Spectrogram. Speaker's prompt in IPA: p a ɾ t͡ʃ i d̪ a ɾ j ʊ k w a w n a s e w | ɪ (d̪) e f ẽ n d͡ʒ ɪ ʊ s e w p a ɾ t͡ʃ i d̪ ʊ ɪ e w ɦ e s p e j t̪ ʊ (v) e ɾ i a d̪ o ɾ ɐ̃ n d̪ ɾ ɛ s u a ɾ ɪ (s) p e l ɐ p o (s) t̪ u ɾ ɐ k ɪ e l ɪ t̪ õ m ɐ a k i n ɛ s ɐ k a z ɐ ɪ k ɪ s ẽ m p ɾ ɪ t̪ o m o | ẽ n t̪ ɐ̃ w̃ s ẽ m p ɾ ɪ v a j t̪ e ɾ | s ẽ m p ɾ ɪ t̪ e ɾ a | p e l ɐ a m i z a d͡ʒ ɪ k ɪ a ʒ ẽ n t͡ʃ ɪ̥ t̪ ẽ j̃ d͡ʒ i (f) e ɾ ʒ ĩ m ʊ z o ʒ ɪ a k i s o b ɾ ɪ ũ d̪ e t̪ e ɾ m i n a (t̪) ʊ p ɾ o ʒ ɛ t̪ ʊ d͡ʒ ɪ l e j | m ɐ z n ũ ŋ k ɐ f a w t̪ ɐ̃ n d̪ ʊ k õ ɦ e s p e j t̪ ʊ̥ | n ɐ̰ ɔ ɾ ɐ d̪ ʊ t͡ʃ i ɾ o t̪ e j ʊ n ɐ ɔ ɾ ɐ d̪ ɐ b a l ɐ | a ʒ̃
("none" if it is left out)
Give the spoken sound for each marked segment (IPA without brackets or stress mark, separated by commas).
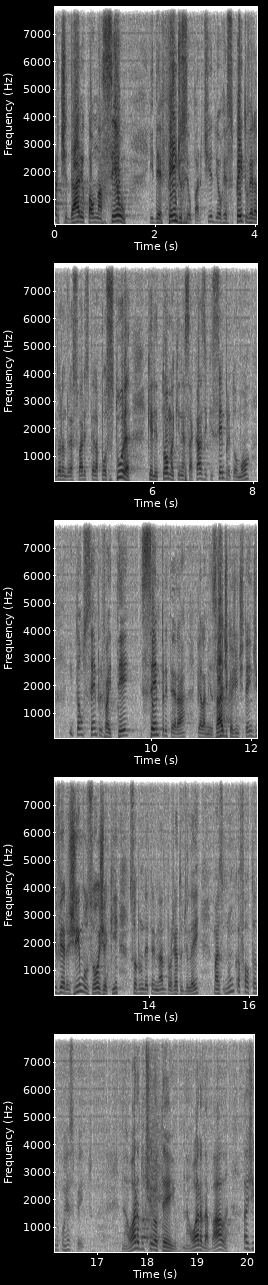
d̪, v, s, s, v, d̪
